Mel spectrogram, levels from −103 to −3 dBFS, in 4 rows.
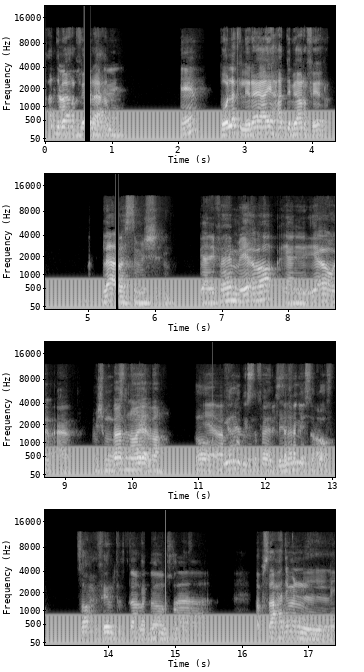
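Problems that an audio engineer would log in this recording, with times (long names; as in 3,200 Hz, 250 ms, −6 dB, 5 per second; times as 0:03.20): mains buzz 50 Hz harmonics 16 −28 dBFS
0:00.58–0:00.67: drop-out 92 ms
0:05.40–0:05.45: drop-out 49 ms
0:11.20: drop-out 2.4 ms
0:14.85: click −8 dBFS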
